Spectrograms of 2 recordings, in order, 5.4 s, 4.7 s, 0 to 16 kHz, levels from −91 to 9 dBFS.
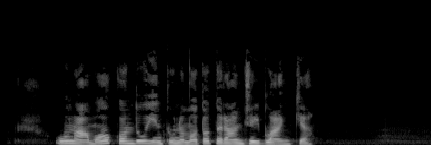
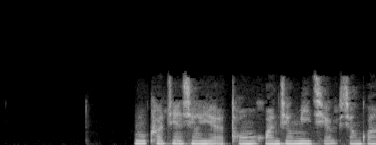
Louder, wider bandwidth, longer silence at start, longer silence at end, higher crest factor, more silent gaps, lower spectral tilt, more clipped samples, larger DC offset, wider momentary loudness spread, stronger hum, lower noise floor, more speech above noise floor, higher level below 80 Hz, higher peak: second, -30 LUFS vs -16 LUFS; first, 9.6 kHz vs 8 kHz; second, 0.7 s vs 1.7 s; first, 1.5 s vs 0 s; about the same, 18 dB vs 16 dB; neither; first, -6 dB/octave vs -3.5 dB/octave; neither; neither; about the same, 8 LU vs 6 LU; neither; second, -78 dBFS vs -87 dBFS; second, 49 dB vs 71 dB; second, -86 dBFS vs -60 dBFS; second, -14 dBFS vs -2 dBFS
